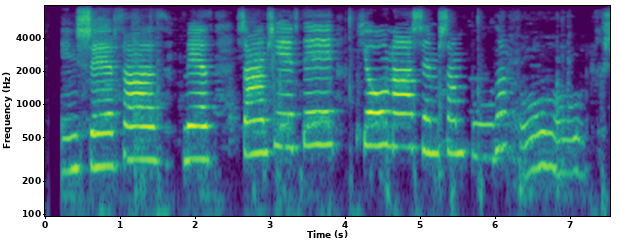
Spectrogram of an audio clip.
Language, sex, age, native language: Icelandic, female, 11, Icelandic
